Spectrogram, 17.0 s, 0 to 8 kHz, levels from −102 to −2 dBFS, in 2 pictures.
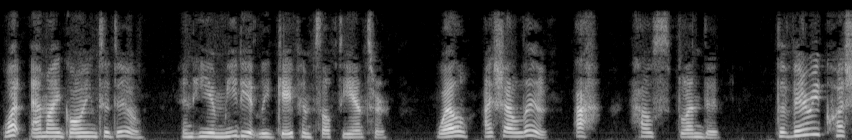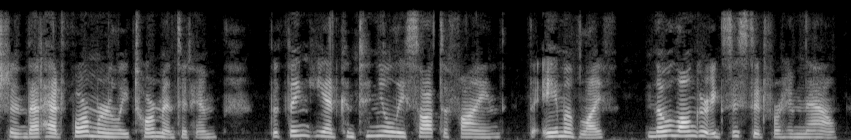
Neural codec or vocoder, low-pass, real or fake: none; 7.2 kHz; real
